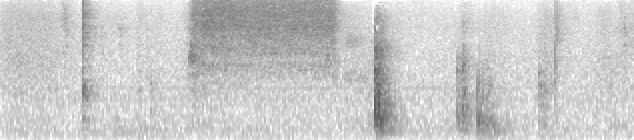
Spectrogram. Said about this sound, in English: Let's spray all these down.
